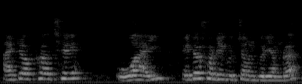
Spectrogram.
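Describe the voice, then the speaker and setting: In an online lesson, an English tutor with a high-sitting, darkish voice talks fast while patiently repeating and spelling out each letter sound. Sound comes from a distant mic in an echoey room.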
